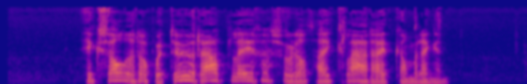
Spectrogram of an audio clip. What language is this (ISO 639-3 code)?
nld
